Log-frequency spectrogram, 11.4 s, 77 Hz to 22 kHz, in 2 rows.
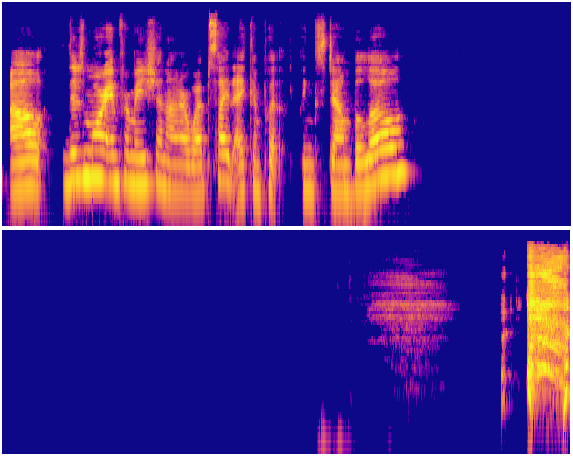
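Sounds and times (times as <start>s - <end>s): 
speech: 0.1s - 4.2s
soft intake of breath: 9.4s - 10.2s
person coughing sharply: 10.7s - 11.3s.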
